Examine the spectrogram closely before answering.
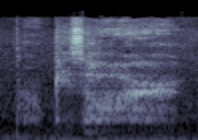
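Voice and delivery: breathy whisper; admitting she hurt him; whispered aside. Real, not acted. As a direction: drop to a secretive whisper. Confessing aside.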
